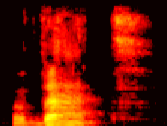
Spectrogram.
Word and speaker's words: that: na coś dalej to powiemy that I tutaj T jest dźwięczne i e szerokie otwieramy szczę Powtórzmy dwa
